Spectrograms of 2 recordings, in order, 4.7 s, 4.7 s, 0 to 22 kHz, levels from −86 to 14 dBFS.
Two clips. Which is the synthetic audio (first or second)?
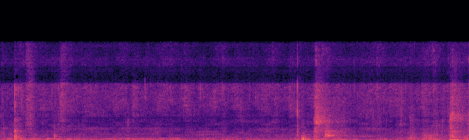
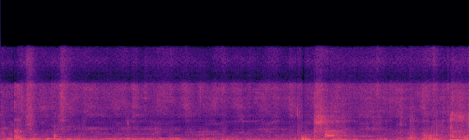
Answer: second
